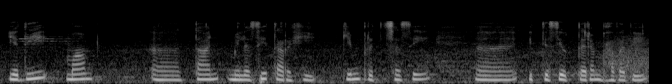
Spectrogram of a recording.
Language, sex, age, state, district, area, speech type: Sanskrit, female, 18-30, Kerala, Palakkad, rural, spontaneous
